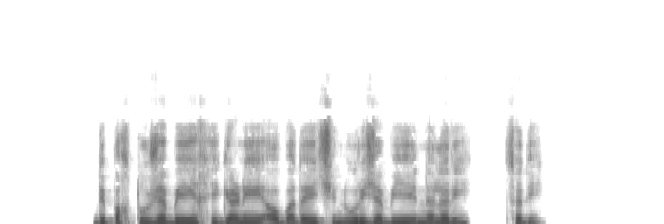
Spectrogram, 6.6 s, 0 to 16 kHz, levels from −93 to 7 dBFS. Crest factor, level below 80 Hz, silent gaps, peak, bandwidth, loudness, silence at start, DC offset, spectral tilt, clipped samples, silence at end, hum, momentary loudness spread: 16 dB; -76 dBFS; 4.71-5.05 s; -14 dBFS; 7.8 kHz; -30 LUFS; 0.95 s; under 0.1%; -6 dB/octave; under 0.1%; 1.25 s; none; 9 LU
